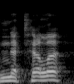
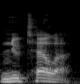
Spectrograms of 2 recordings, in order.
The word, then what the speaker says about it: Nutella: - I think it started out as “nut-ella”, but it's pronounced “new-tella” - And because,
